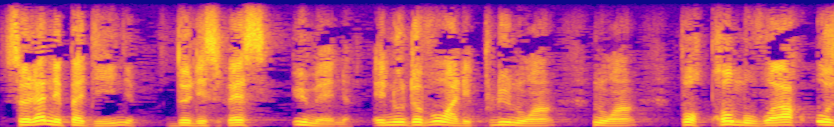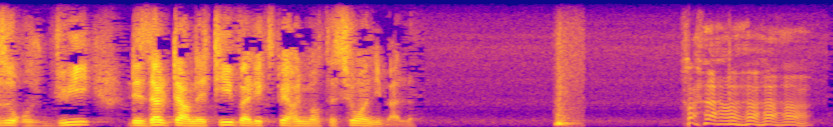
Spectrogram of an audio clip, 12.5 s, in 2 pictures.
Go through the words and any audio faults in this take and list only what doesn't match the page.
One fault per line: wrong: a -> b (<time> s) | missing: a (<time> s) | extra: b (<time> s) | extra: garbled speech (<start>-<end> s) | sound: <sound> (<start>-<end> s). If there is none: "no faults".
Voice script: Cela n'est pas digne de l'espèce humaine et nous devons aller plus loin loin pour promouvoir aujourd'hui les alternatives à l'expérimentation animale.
sound: whoosh (10.4-10.6 s)
sound: laugh (11.4-12.4 s)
